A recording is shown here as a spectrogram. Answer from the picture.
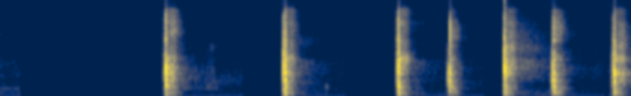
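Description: A run of six sharp, slap-like taps, about a second apart at first and coming faster toward the end, beating time just before a song begins.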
